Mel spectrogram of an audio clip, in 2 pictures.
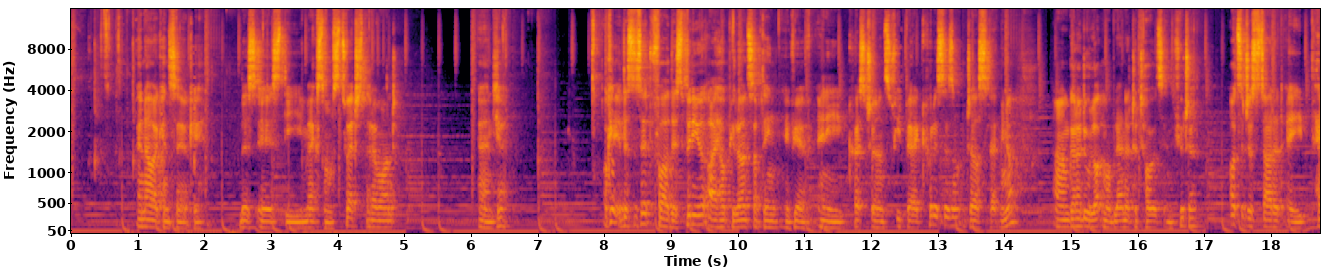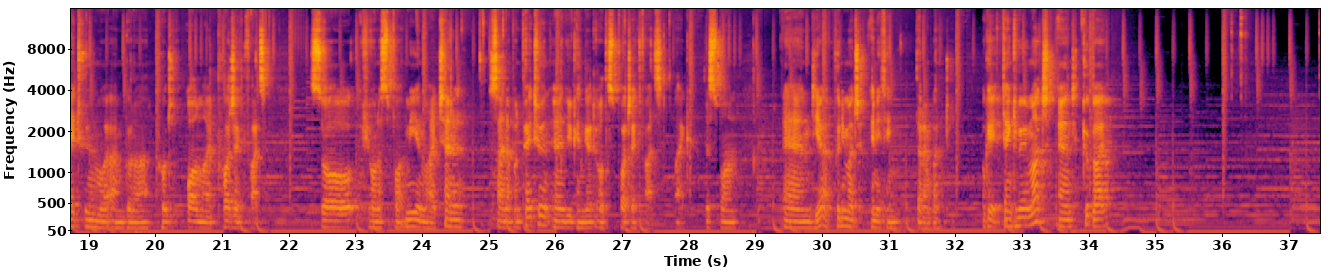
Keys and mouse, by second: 0.4-0.7 shift+middle drag, 0.9-1.5 middle drag, 1.8 shift+middle drag, 3.5-3.8 shift+middle drag, 7.0 middle click, 20.9-24.9 middle drag, 26.1-26.4 middle drag, 29.0 shift+middle drag.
